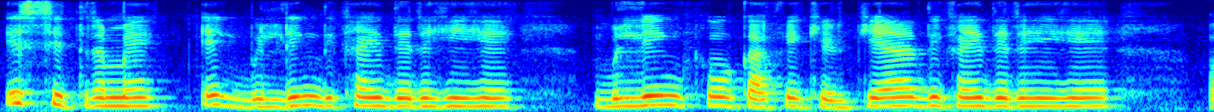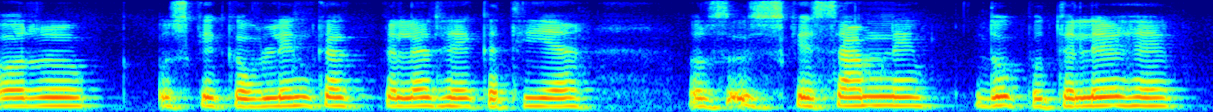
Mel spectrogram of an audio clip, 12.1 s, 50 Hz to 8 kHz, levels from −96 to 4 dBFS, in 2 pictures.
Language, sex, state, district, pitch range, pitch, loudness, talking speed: Hindi, female, Bihar, Jahanabad, 210-225 Hz, 220 Hz, -23 LUFS, 150 wpm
